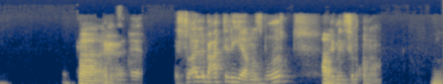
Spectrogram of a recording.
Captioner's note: speaking arabic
